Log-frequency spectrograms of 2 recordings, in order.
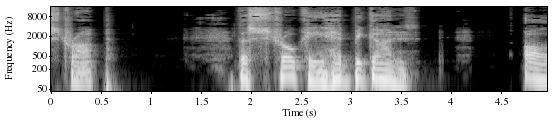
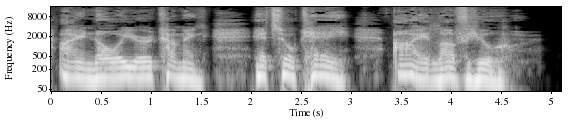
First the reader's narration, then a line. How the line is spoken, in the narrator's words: he gasped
